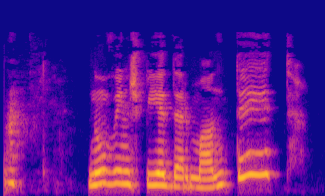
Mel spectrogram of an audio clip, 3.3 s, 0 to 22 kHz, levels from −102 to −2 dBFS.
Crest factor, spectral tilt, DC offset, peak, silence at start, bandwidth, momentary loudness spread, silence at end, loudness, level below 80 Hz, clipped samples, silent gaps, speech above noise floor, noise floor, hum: 16 dB; -6 dB/octave; under 0.1%; -8 dBFS; 0.05 s; 10.5 kHz; 7 LU; 0.55 s; -23 LUFS; -72 dBFS; under 0.1%; none; 40 dB; -61 dBFS; none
